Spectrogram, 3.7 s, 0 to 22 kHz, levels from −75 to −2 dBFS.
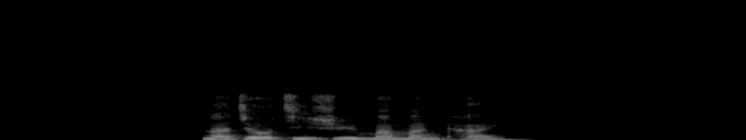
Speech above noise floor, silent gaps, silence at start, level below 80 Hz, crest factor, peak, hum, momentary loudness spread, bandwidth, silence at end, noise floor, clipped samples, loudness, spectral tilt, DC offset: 46 dB; none; 1 s; -82 dBFS; 18 dB; -24 dBFS; none; 8 LU; 8 kHz; 1.1 s; -86 dBFS; under 0.1%; -41 LUFS; -5.5 dB/octave; under 0.1%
